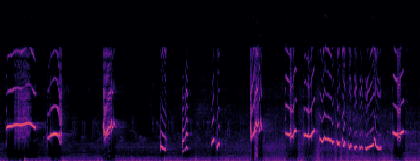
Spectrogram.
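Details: Oriental magpie-robin in full voice, sharp screaming style meant to stir competition birds: high sustained whistles and quick upslurred notes, then a rapid run of clipped notes sliding downward, ending in a brief harsh burst and a high whistle.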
